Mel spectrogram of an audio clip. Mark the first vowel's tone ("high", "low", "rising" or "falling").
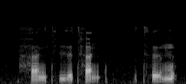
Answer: low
